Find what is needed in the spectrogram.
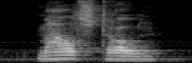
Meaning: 1. an aquatic vortex, maelstrom, large whirlpool; especially a tidal vortex 2. any kind of vortex
- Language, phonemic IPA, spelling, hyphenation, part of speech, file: Dutch, /ˈmaːl.stroːm/, maalstroom, maal‧stroom, noun, Nl-maalstroom.ogg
